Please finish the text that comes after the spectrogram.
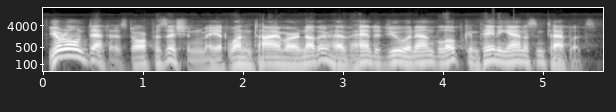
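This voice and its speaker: A man's voice: fairly low pitch, big pitch swings, a little fast, a bit bright. A man announcing an old radio commercial in a formal, emphatic sales delivery. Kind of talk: 1940s radio advertisement read. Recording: muffled old radio recording.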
